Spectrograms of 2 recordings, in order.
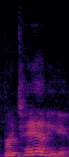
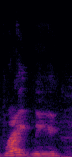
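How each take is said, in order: First: "Brittany" with a full "tan" in the middle; said as Brit-TAN-ee. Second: "Brightney" with first syllable like "bright". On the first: Actress explaining the name's spelling, "Brittany" said brih-TAN-ee. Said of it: "A N Y, so it's not". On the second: Actress explaining the name's spelling, "Brightney" said BRIGHT-nee. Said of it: "it's two T's, so it's not". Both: Retold or imitated.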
